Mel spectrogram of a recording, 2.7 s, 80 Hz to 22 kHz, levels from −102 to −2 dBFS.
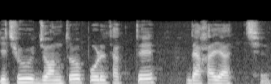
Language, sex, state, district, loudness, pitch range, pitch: Bengali, male, West Bengal, North 24 Parganas, -16 LUFS, 140-170 Hz, 150 Hz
